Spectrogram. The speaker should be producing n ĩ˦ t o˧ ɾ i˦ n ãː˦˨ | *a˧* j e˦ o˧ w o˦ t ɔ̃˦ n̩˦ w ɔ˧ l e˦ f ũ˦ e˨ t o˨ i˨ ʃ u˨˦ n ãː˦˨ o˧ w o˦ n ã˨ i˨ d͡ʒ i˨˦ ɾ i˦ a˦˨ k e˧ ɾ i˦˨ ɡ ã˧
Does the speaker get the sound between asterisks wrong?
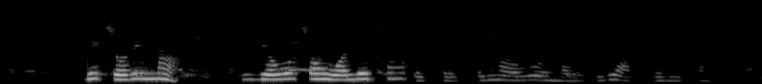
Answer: yes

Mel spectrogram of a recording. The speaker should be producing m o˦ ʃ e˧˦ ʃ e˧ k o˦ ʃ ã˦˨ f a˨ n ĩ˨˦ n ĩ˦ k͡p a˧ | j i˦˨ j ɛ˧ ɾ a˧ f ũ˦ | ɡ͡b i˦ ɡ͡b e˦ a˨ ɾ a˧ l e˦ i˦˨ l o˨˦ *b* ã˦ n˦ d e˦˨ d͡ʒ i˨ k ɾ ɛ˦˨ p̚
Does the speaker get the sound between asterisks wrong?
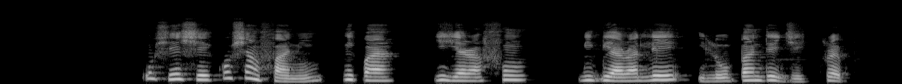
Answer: no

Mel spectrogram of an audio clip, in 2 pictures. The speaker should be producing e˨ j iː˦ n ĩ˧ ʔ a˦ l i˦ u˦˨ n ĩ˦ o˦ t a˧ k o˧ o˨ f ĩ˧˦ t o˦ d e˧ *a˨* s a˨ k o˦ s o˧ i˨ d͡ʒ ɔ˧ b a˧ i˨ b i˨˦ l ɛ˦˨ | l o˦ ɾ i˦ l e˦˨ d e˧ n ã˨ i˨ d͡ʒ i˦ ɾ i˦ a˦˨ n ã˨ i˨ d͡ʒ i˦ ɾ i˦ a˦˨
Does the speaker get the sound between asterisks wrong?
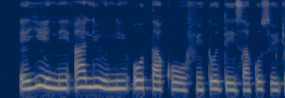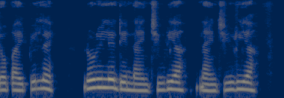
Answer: yes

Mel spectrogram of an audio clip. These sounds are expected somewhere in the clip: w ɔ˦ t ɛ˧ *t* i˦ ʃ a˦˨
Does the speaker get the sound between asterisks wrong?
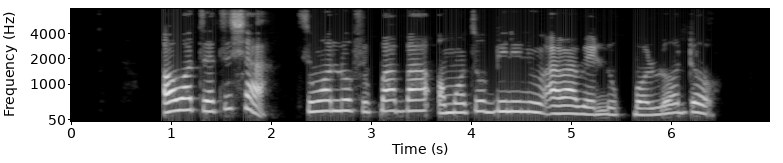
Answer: no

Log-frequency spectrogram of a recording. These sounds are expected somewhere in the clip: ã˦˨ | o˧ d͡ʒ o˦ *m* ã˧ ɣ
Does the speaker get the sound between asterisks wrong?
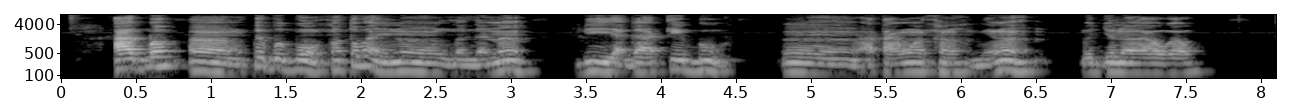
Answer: yes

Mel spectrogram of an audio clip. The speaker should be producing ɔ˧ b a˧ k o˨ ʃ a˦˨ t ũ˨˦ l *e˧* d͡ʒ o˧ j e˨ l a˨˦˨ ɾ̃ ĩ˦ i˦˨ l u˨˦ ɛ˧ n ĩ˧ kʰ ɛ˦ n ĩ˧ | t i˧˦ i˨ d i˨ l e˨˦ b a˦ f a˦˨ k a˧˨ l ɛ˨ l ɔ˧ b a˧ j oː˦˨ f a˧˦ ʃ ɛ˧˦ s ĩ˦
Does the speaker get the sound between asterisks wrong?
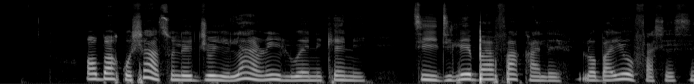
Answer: no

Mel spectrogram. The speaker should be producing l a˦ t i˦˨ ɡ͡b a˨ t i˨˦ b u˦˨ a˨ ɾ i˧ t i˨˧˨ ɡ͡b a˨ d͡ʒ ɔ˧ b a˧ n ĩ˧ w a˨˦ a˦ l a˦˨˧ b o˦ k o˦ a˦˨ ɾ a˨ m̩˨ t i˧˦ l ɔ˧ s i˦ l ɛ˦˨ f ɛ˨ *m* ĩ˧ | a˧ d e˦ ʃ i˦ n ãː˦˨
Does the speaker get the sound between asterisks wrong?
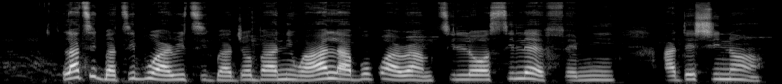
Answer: no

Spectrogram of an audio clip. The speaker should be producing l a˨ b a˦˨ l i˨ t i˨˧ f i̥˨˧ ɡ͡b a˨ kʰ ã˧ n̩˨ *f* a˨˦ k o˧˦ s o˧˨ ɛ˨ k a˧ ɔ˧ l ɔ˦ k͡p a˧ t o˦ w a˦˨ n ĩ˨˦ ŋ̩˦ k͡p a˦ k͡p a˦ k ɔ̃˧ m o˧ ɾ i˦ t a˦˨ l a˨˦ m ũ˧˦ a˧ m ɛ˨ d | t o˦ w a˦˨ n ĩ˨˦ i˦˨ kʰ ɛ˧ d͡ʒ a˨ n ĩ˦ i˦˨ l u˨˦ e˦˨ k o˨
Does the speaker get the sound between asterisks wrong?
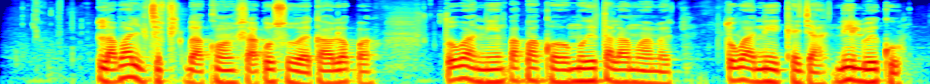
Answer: yes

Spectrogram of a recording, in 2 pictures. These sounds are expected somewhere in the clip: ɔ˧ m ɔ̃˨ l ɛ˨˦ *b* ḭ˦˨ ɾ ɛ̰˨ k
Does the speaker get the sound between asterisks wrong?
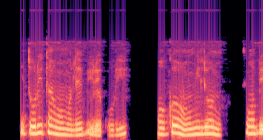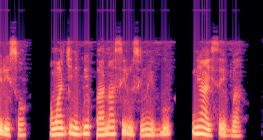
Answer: no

